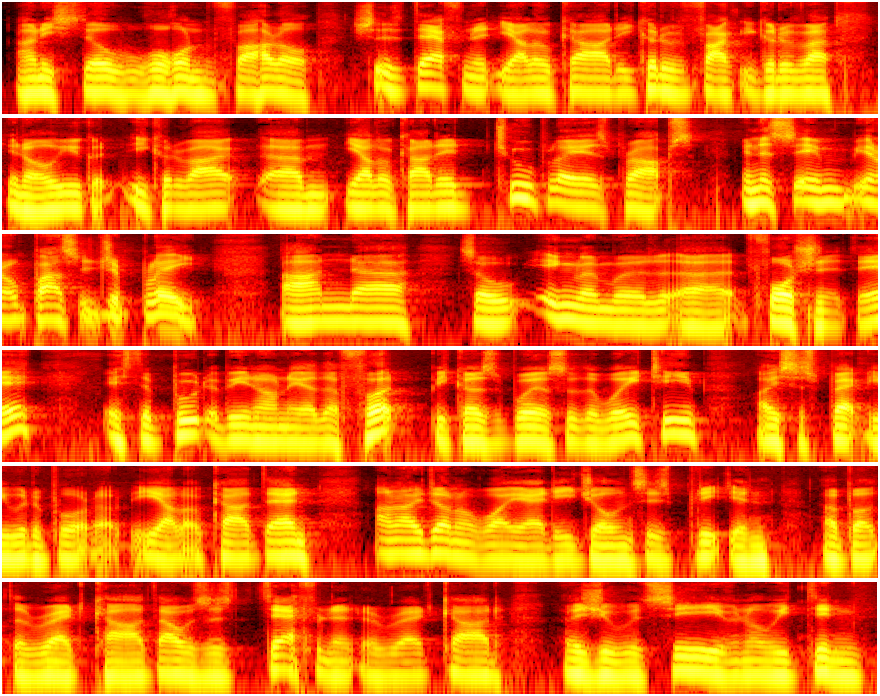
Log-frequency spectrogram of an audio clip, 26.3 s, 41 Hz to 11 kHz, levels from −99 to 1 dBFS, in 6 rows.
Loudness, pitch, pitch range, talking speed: -21 LUFS, 125 Hz, 110-135 Hz, 235 wpm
